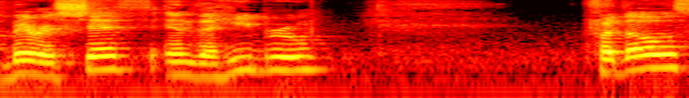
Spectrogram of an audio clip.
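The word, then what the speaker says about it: בראשית: Today we're going to be reading Genesis chapter 10, or it will be pronounced Bereshith in the Hebrew.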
